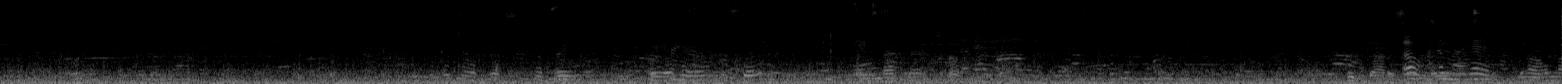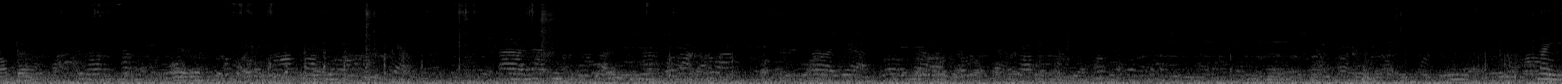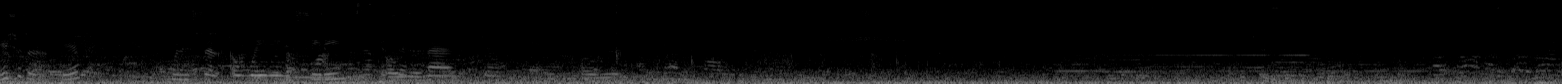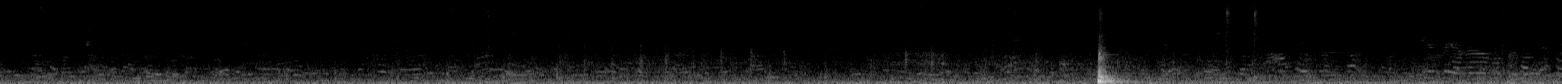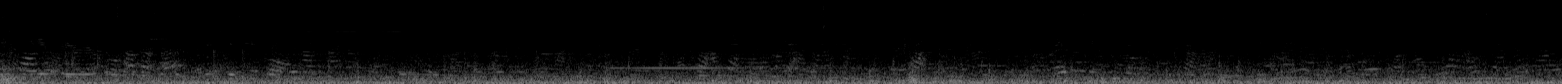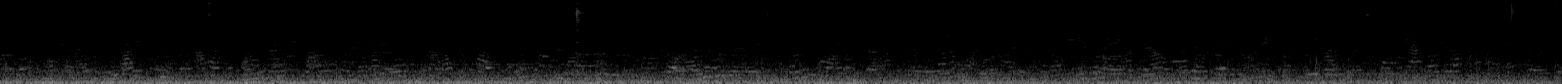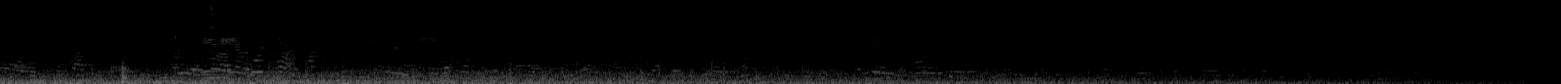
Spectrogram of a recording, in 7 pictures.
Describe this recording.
Waiting for a flight at gate D16 of the Hartsfield-Jackson Atlanta International Airport. You can hear all the typical airport sounds: lots of people walking back and forth, rolling suitcases, and various PA announcements from the surrounding gates. This audio was captured with a special application that allows the user to disable all noise reduction and processing on the stock microphones of various android devices. The device used to capture the audio was a Moto G7 Play, and the resulting audio is surprisingly clear and lifelike. EQ was done in post to reduce some treble frequencies.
